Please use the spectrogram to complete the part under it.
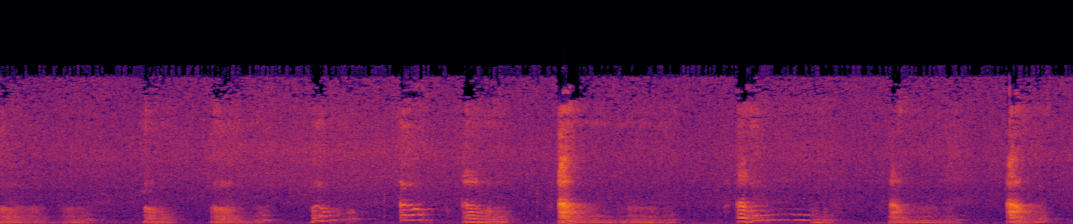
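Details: Pet dogs eager for treats give a long run of about a dozen moaning, talk-like whines, each swooping up then sliding down, with short pauses between them and faint growly undertones.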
